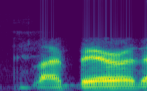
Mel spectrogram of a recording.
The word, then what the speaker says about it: Libera: Libera, that's how you pronounce it? – Yes.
